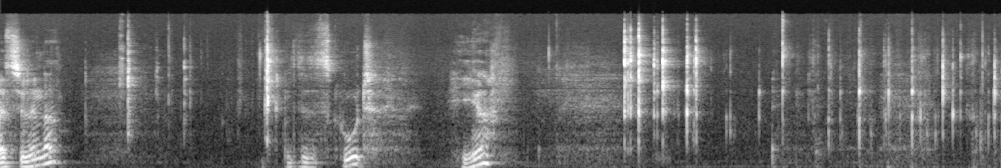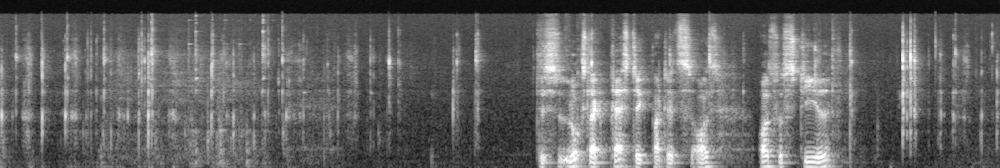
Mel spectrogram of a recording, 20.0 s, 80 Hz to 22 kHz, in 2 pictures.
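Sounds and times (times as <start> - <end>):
metallic clicks and scrapes: 1.1 - 3.0, 6.2 - 15.0, 18.3 - 20.0.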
